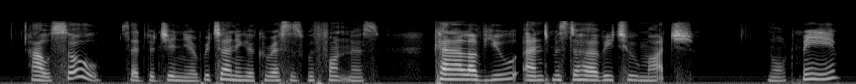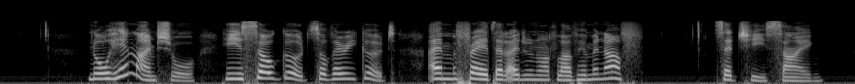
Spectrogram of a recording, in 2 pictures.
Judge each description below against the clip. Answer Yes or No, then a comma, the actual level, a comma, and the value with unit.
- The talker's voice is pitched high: Yes, high, 215 Hz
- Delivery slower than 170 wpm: Yes, average, 155 wpm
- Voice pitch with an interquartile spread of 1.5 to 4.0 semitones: No, average, 5.0 semitones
